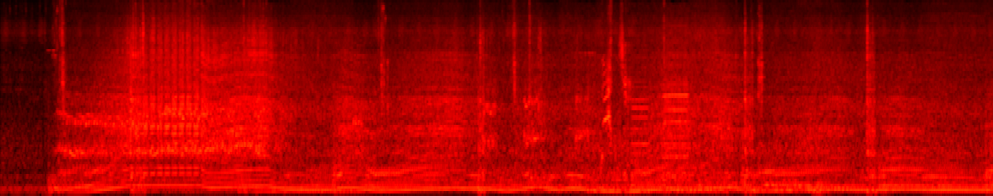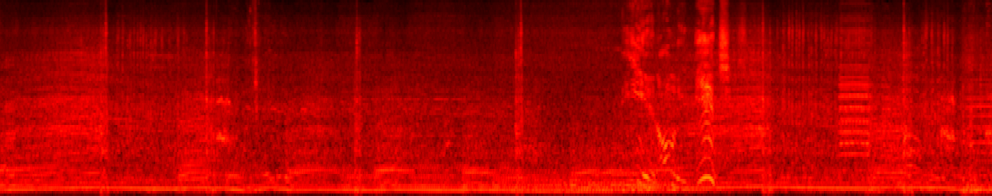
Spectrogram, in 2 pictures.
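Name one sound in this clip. A sports car engine revs up and down through gear changes.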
